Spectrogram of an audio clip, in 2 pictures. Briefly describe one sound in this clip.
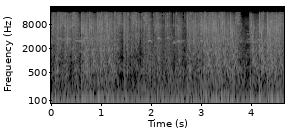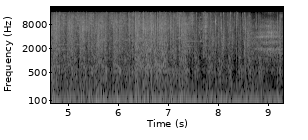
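Video game explosions boom.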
